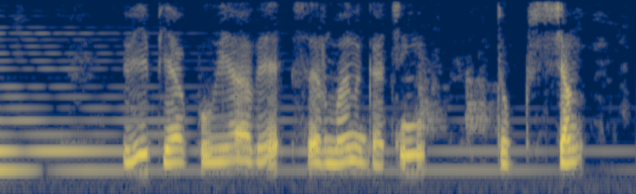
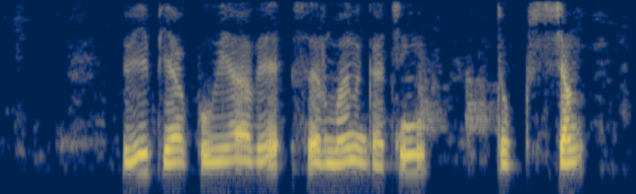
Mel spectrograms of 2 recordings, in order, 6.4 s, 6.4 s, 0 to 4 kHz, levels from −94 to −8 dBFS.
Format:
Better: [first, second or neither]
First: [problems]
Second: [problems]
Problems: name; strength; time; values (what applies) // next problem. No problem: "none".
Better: second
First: background sound (Piano); 13 dB below the speech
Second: none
